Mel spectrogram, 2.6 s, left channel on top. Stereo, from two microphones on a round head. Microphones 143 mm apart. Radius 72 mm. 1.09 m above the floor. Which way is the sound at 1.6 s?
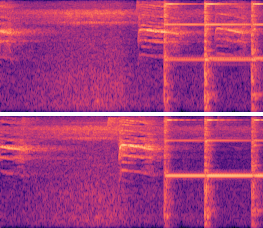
25° left (ahead or behind).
